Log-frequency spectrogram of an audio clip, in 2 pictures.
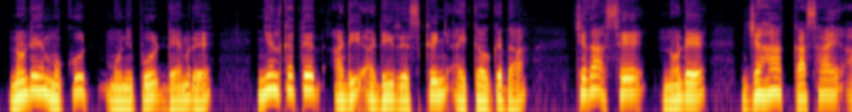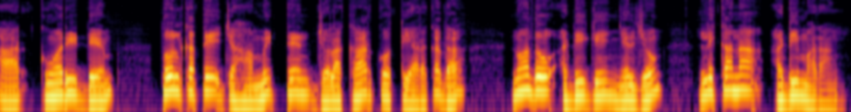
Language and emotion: Santali, neutral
